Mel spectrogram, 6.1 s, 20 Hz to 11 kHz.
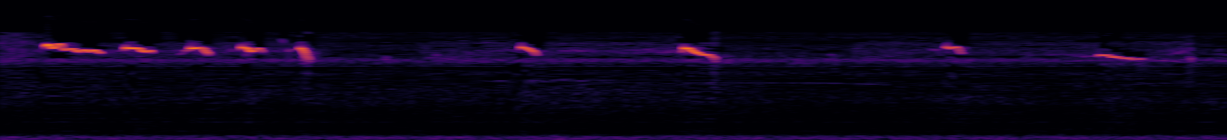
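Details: Bald eagle calling from its nest in rural southwest Florida, captured by nest camera on a February 2024 morning: a rapid run of high, descending chirps, five in quick succession, then scattered single piping notes, with a faint steady hum and low rumble.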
